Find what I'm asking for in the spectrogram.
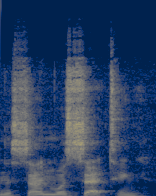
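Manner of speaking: ordinary delivery, nothing marked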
